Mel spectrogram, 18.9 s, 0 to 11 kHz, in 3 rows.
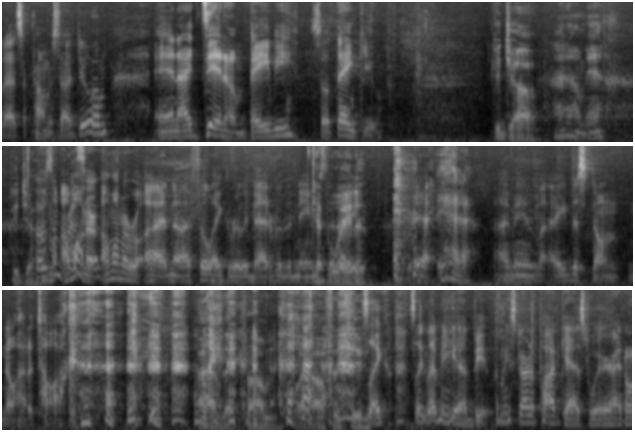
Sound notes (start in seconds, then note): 13.3 laughing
